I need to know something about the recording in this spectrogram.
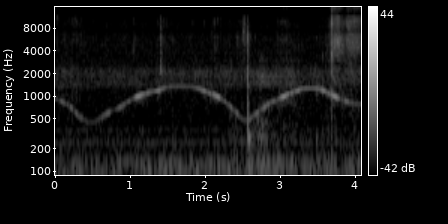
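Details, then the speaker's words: Mid-1930s Airmaster 5-tube radio, 1 kHz and varied-frequency tone fed to plate and screen grid at 25L6 output socket, field coil unenergized; clean tone sweeps up and down without buzz or rattle; voice coil and output transformer appear good. "You may be able to hear that generating a tone at 1,00 hertz or 1 kilohertz. And you can hear the audio."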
